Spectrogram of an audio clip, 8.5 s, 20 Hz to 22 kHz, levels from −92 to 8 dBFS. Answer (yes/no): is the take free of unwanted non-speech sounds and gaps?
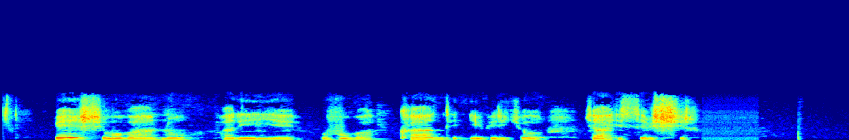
yes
